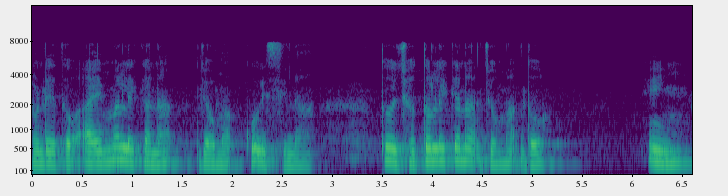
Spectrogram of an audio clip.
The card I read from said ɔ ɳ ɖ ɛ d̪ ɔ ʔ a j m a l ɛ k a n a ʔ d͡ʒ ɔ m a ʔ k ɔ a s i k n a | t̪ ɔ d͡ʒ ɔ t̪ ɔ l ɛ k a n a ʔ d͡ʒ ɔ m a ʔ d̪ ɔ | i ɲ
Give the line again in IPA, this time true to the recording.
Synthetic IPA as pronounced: ɔ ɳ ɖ ɛ d̪ ɔ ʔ a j m a l ɛ k a n a ʔ d͡ʒ ɔ m a ʔ k ɔ i s i n a | t̪ ɔ d͡ʒ ɔ t̪ ɔ l ɛ k a n a ʔ d͡ʒ ɔ m a ʔ d̪ ɔ | i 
